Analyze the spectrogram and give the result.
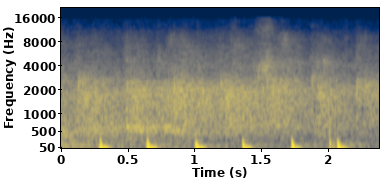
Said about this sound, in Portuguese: Aplauda, Jesus.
